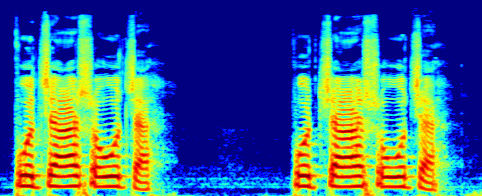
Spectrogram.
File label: "pucasocv", Muscogee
